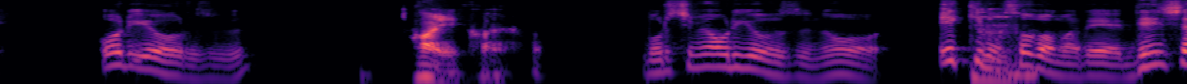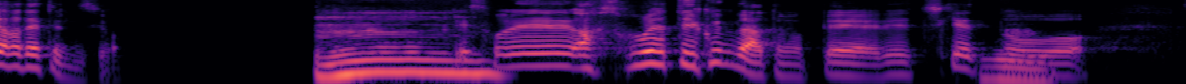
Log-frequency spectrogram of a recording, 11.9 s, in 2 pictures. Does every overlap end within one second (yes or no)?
yes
